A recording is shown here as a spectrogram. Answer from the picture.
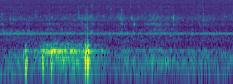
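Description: Muffled underwater water noise around a submerged camera, sloshing and bubbling with a couple of knocks, over a faint steady tone.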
